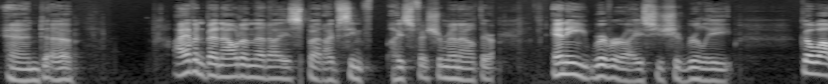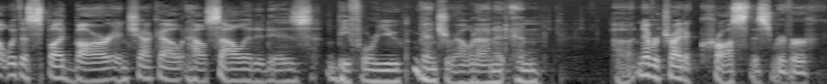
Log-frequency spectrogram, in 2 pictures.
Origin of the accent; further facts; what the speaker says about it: Traverse City, Michigan, United States; I grew up in Traverse City in the northwest part of the Lower Peninsula on the west side of the state. And so we had a lot of lake effect snow there.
